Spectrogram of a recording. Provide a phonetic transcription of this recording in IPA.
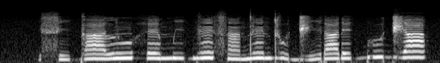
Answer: si˨ɡa˧ lũ˧hɛ˧mi˧ ɡɛ̃˦sã˧dɛ̃˦du˦˨ d͡ʒi˨˦ɾa˦ɾe˦ ɡ͡bu˦d͡ʒa˦

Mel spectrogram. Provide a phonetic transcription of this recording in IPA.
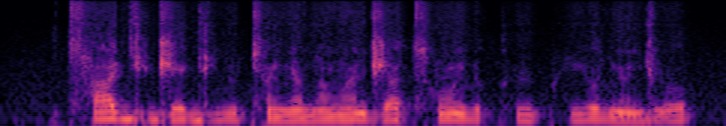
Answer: t͡sʰaɟi̤ d͡ʒeɡi̤ʎʉcʰɐ̃ ʎãɖãvɐ̃ d͡ʒɐ t͡sʰõʎɵ kʰʉ pʰiʊ̯ ʎɐ̃ɟʉʊ̯

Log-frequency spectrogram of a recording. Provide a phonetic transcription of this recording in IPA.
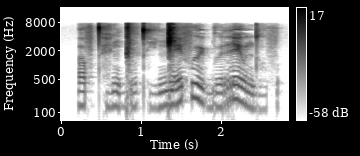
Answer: ʌ˩ft̪ʰɛ̤˩ŋɡ͡ǁu˩ t̪ʰi̤˩ŋ͡ǁe˨˥fɯ˥˩y̯ bɯ˩ re˥˩u̯ndo̤˩f

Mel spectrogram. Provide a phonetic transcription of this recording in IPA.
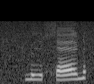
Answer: ɳyɬæɳ

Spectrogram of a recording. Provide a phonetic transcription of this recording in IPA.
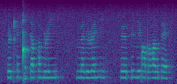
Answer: øʈʰɛɡ͡ǃɛ θiqʷiŋʉ ɭi | ŋœzʉ ɭɛŋi | øθyŋ iɽødˤʉ joθɛ

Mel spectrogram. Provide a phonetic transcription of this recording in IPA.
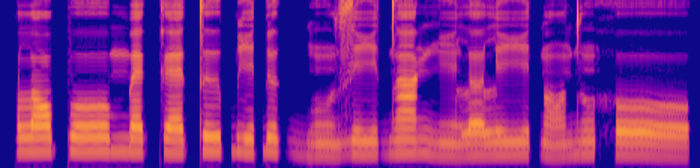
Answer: lɔ˦poː˦mɛ˦ kɛ˧tɨ˦ ɓi˧ɗɨ˧ ɡ͡bũ˨ zi˧ dã˦ŋĩ˨ lə˧liː˧ ɗɔ̃˨˦dũ˦hoː˦˨

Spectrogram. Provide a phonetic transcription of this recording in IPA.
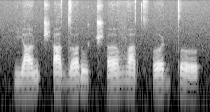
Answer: jaɳt͡ʃʼa dʌɾu t͡ʃʼɐva t͡sʼɤɖ t̪ɤ

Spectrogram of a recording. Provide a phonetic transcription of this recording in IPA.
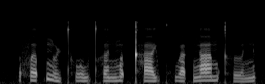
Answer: fɐ˨˥p̚ŋɵ˨˩ɥ t̪ʰo˨wt̪ʰɐ˨˧nmɐ˧p̚kʰaː˨˥j kʷʰaː˧k̚ŋaː˥m kʰɵ˨˥n

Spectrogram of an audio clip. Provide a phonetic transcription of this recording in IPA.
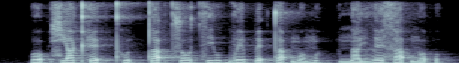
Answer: o˨ʔɕja˥˧kʰe˦ʔ t̪ʰu˨t̚t̪a˦ʔ t͡so˧ t͡sju˧ ɡwe˧ pe˦ʔt̪a˨ʔmo˨˦m | n̪a˨˩jle˥˧sa˨ʔn̪o˨ʔ

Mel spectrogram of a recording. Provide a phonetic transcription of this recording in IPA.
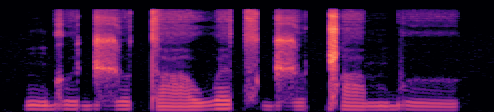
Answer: ŋɡɯd͡ʒʊta wɛt͡sd͡ʒʊǁambɯ

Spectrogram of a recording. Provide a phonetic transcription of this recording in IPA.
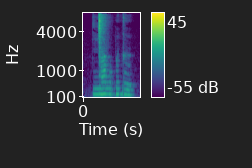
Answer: ŋ͡ǀavo pɘ ɡɘ

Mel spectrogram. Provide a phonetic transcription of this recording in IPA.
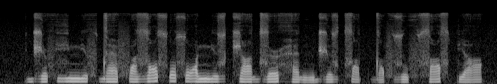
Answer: d͡ʒə˞fvʲumʲə˞fdæ fɑzə˞sˤɾusˤ uə̯mʲuzt͡ʃɑ d͡zə˞hædnd͡ʒʊzt͡sɛtˤ dˤʊfzufsɑsˤpʲɑ

